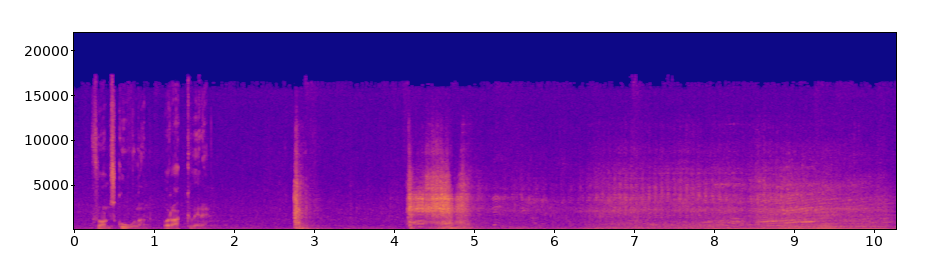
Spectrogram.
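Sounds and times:
speech: 0:00.3 - 0:01.8
car door thud: 0:02.7 - 0:03.2
car engine starting, idling and revving as the vehicle drives off: 0:04.2 - 0:05.3, 0:06.1 - 0:10.2.

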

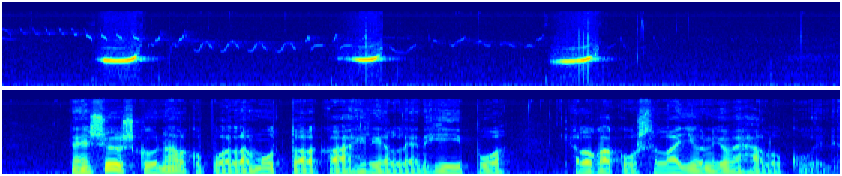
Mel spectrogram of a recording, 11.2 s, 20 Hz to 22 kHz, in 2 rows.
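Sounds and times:
migrating willow warbler contact calls: 0:00.0 - 0:05.5
speech: 0:06.0 - 0:11.1.

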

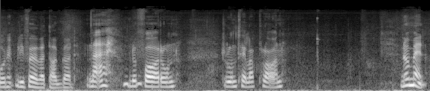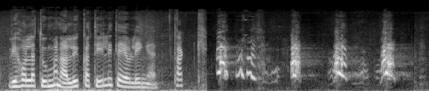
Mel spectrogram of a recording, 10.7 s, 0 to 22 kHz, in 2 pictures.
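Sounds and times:
speech: 0:00.0 - 0:03.7, 0:05.0 - 0:08.0
hunting dog barking with high yips: 0:08.1 - 0:10.6.

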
